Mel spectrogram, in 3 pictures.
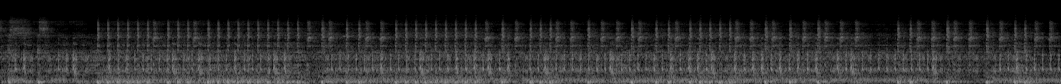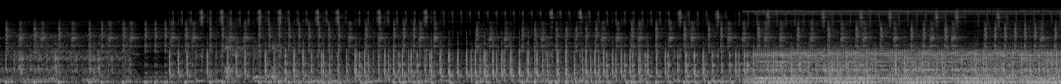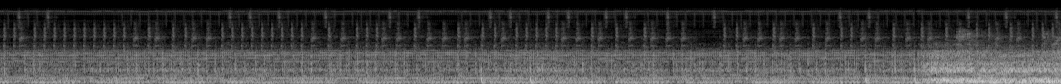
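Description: Live experimental electronic music from home-built sound devices: a dense, grainy texture with steady tones, growing louder, and a fuller, louder layer of held tones coming in sharply about eighteen seconds in.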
